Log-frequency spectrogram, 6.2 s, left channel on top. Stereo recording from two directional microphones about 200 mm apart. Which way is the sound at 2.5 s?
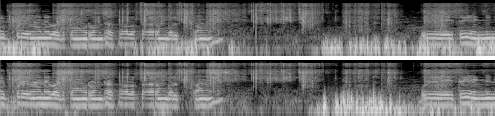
30° right (ahead or behind).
